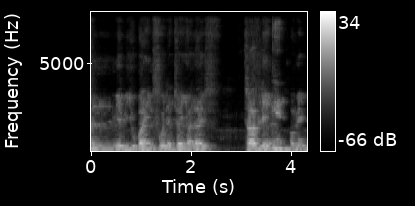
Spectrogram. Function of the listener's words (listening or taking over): listening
